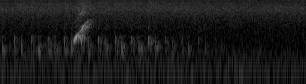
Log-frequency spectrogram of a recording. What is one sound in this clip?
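Quick, bouncy video game notes chirp in a rapid run.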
